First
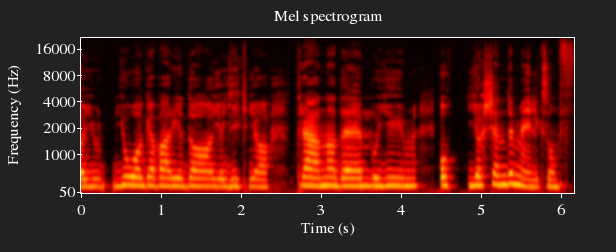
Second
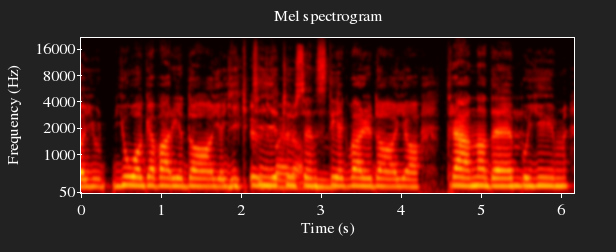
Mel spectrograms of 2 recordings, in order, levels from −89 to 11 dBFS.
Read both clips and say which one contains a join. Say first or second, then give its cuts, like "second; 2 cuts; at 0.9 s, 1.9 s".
first; 1 cut; at 2.1 s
